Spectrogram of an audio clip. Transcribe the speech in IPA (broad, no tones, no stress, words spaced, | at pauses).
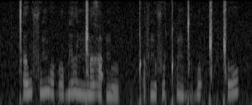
ǀɐw sʷɪŋwo ɠɔɓɪlɪ ŋ͡ǁɐɣɑʔ ŋʊ | ǃʼɐfŋɛsʷɑǃʰɔŋ ɡ͡ǀʊɓɔʔǁʰʊ ǁo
